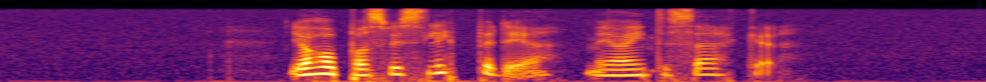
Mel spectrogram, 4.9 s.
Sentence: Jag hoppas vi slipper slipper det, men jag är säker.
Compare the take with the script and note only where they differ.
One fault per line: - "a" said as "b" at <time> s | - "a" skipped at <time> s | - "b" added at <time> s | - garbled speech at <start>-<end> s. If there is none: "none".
- "slipper" skipped at 2.5 s
- "inte" added at 3.2 s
